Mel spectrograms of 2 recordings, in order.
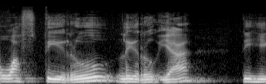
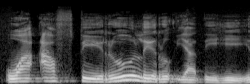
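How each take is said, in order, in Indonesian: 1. Wa langsung tersambung ke aftiru tanpa jeda. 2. Hamzah memisahkan wa dari aftiru. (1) "Jangan dibaca waftiru liru'yatihi" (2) "Itu kan model hamzah kotok"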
